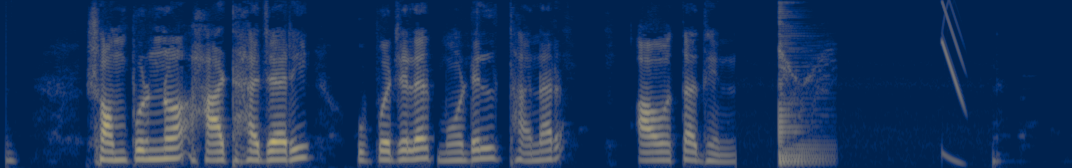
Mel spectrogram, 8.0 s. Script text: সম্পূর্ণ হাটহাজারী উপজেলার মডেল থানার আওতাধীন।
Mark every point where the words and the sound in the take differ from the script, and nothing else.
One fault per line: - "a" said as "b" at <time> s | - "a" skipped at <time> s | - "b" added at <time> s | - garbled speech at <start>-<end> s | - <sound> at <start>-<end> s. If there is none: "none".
- thud at 5.8-6.3 s
- chirp at 7.1-7.3 s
